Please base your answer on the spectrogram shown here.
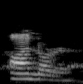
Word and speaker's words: honor: form are we have an honor so it is again a silent h let us proceed to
